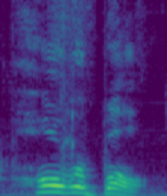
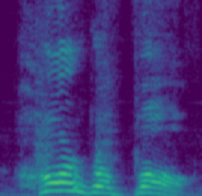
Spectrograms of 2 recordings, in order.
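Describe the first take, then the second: First: "horrible" hit loud and higher; loud teasing horrible. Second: "Horrible" stretched out very slowly; drawn-out horrible. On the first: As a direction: punch out "horrible" as a mock scold. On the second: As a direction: drag "Horrible" out slowly like a tease. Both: Real, not acted. Teasing the dog.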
